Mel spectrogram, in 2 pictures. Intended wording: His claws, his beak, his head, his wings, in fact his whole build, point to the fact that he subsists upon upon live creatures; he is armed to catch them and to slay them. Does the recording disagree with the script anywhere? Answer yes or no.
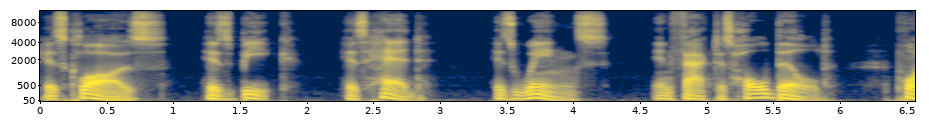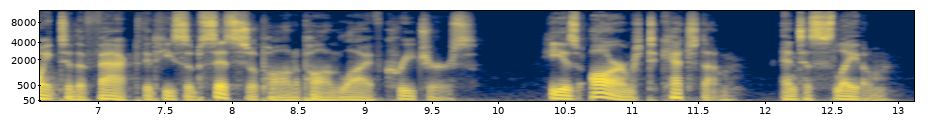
no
